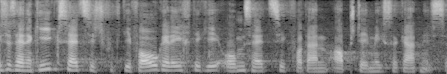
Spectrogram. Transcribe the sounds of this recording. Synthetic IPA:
ysəsɛnɛɾɡiːksɛt͡sɪʃʊfd̥ifɔlɡəɾɪχtɪɡiʔʊmsɛt͡sɪkfɔd̥ɛmɑ̰pʃtɪmːɪksɛɾɡ̥æːb̥nɪs

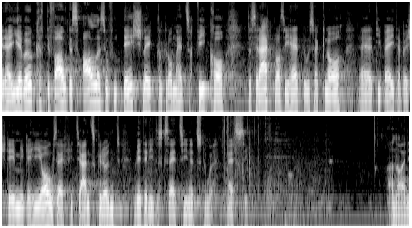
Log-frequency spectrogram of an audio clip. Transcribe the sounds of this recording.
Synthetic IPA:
mɪɾhɛɪhiəʋʏlkʰləχd̥əɾfɑwd̥ɑsɑlːəsufm̩tɪʃlɪktʊd̥̪ɾʊmhɛtsəχpfiːkχɔː | d̥əsɾæχt̪ʋɔsiɦɛt̪usəknɔː | ɛːd̥ib̥ɛɪd̥̪əb̥ɛʃtɪmːiɡ̥əhiəɔusɛfit͡sjænt͡sɡ̥ɾʉndʋɪd̪əɾidəsksɛt͡shinət͡stṵəmɛɾsḭ | ɑ̰nɔ̰n

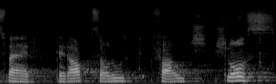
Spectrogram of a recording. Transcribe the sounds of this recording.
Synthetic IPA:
sʋæːɾd̪̥əɾɑpsɔlut̪fɑlʃʃlʊs

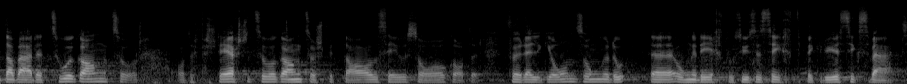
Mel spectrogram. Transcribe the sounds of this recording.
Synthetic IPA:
d̥ɑːvæːdət͡suəɡɑŋt͡sʊɾ | ɔd̥əɾfʃtɛɐχtət͡suəɡɑŋt͡sʊʃpitɑːlseːlsɔɾɡ̥ɔd̥əɾ | førɛliɡjoːns | ʊŋəɾɪχtusysəsɪχtb̥ɛɡ̥ɾyəsiksvɛːt

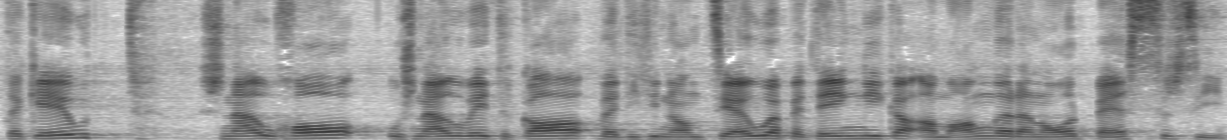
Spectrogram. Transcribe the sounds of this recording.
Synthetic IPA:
d̪̥ɛɡɪlt | ʃnælχoːuʃnælʋɪd̪əɾɡ̥ɑːʋɛd̥ifinɑnt͡siɛləbɛd̪ɪŋːiɡəʔɑ̰mɑŋəɾənɔːrt̚b̥ɛsəɾsiː

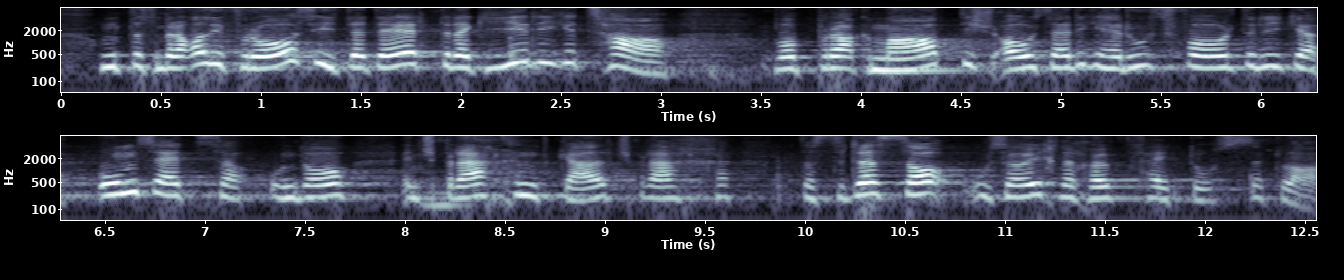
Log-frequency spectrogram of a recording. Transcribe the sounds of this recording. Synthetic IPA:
ʊnttːɑsməɾɑlːifɾoːsid̥ɛdɛttrɛɡiəɾiɡət͡shɑː | ʋoprɑɡ̥mɑːtiʃowsɛɾiɡəhɛɾusfɔrdəɾiɡəʊmsɛt͡səʊndoːɛntʃpɾæχəntɡ̥æltʃpræχə | d̥ɑsd̥̪ədɑsːousœʏχnəχœpfhɛɪtʊsəklɑ̰ː

